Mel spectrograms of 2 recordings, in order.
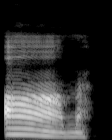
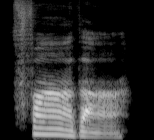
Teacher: the sound is softened to almost an a for example arm it's an elongated a sound the R's gone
